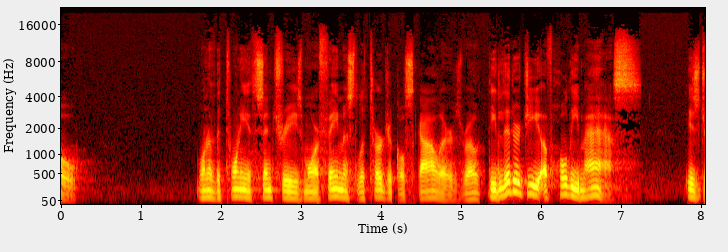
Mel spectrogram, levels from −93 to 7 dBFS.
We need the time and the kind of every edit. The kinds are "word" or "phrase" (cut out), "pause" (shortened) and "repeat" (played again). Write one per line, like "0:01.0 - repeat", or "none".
0:05.3 - word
